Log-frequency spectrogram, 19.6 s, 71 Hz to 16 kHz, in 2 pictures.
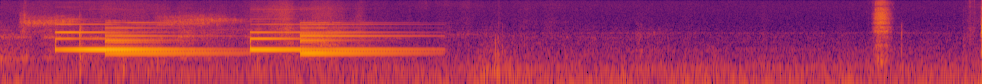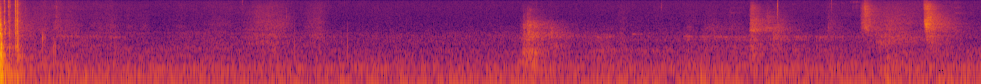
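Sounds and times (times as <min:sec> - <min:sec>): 
two-tone doorbell chime: 0:00.5 - 0:04.5.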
